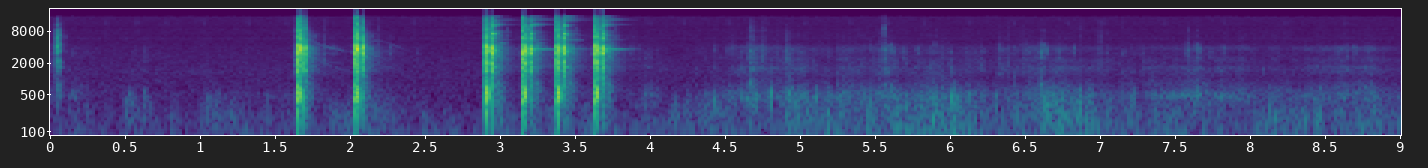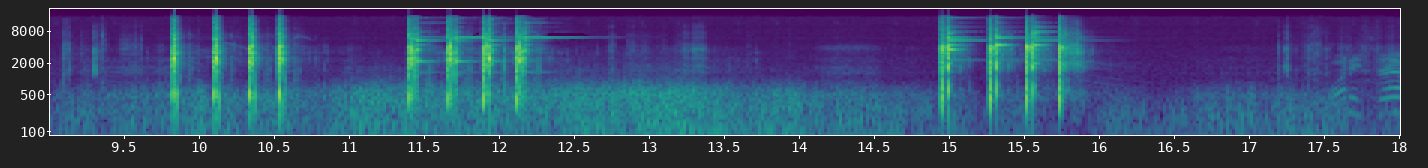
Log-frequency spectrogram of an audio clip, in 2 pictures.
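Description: Ruger 10/22 semi-automatic .22 rifle fired in quick strings: a pair of shots, then four volleys of about five rapid shots each, a few seconds apart. Some shots are followed by a brief high ringing, as from hits on steel plate targets.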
